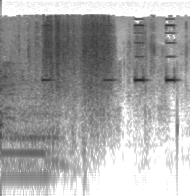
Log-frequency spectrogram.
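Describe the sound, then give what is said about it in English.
Microwave oven keypad beeps: two short, bright electronic tones sound near the end, after a stretch of noise and a voice. “Hold on, I'm typing something into the microwave.”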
